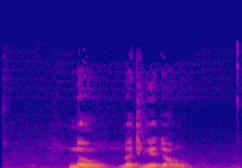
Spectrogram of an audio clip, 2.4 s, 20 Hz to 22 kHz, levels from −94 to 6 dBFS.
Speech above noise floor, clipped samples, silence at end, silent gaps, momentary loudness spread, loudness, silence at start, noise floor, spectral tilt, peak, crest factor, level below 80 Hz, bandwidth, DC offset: 30 dB; under 0.1%; 0 s; none; 9 LU; -33 LUFS; 0.7 s; -62 dBFS; -5.5 dB/octave; -18 dBFS; 18 dB; -58 dBFS; 15.5 kHz; under 0.1%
